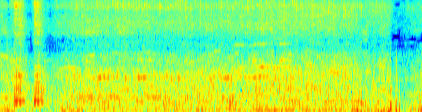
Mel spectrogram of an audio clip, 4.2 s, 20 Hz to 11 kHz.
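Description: A car horn toots twice briefly at the start, over the low, steady rumble of a late-1960s Pontiac Bonneville's V8 moving slowly past.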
